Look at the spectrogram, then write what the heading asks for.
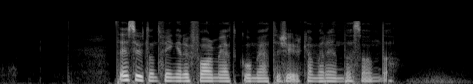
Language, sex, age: Swedish, female, 33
